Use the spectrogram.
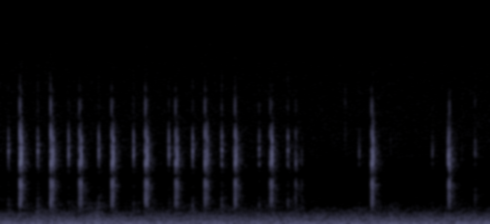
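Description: Long red nails tap and scratch a small, solid handheld vape mod with a swirled gold and purple resin panel and a metal frame. A quiet run of quick, bright clicks and short scratches comes in uneven bursts over a low background rumble. Each tap is dry and dies away at once with no ring.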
